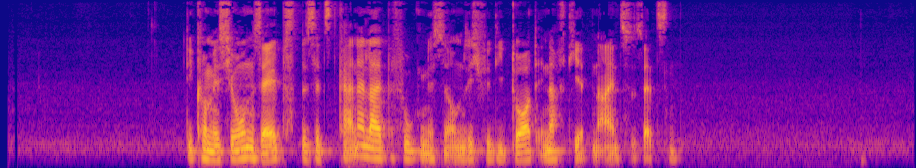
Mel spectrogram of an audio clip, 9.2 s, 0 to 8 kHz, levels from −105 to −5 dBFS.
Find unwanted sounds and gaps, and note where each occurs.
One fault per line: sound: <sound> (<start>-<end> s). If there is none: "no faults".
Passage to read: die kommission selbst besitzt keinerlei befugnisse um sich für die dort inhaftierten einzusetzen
no faults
